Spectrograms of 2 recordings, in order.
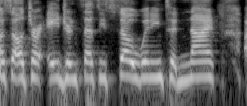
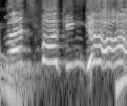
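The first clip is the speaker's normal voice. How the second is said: high, loud, stretched-out rallying cry; hyped shout; 10 semitones higher, 8 dB louder, slower than usual. Real, not acted. Fan hyped for the title match, elated shout. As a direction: yell it like a fired-up fan. Cheering Sting and Darby.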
